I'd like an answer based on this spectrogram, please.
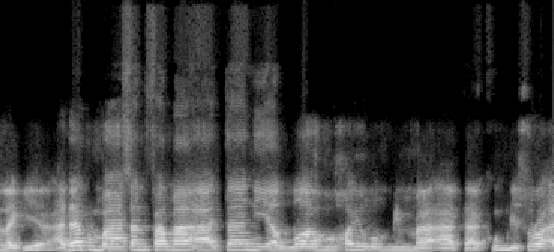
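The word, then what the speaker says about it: آتاني: Jadi ada ikhtilaf di sini. Ada yang membaca fama atanillahu khairun. Ada yang baca seperti itu. Ada yang baca fama ataniyallahu khairun. Fama ataniyallahu khair. Kita dari Hafiz membacanya fama ataniyallahu khairun, pakai iya.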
